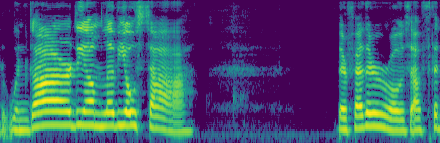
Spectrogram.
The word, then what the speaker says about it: Leviosa: "Wingardium Leviosa," he shouted, waving his long arm like a windmill. "You're saying it wrong," Harry heard Hermione snap. "It's Wingardium Leviosa, not gar, nice and long."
